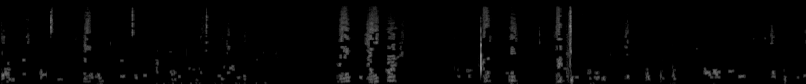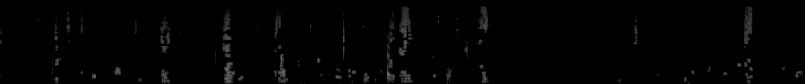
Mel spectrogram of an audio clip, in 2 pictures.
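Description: Laptop keys click as people type.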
